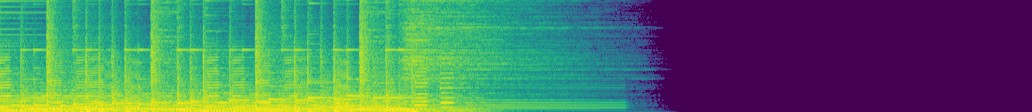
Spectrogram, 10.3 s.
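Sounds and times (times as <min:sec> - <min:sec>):
karaoke backing track: 0:00.0 - 0:05.6.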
